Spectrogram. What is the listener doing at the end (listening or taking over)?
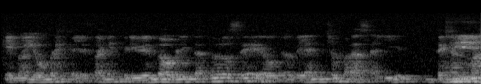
taking over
